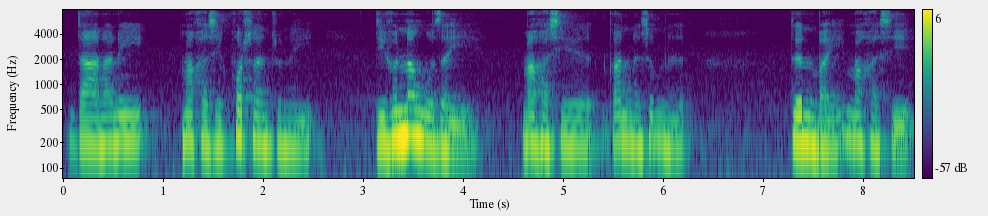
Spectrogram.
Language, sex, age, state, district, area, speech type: Bodo, female, 45-60, Assam, Kokrajhar, rural, spontaneous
